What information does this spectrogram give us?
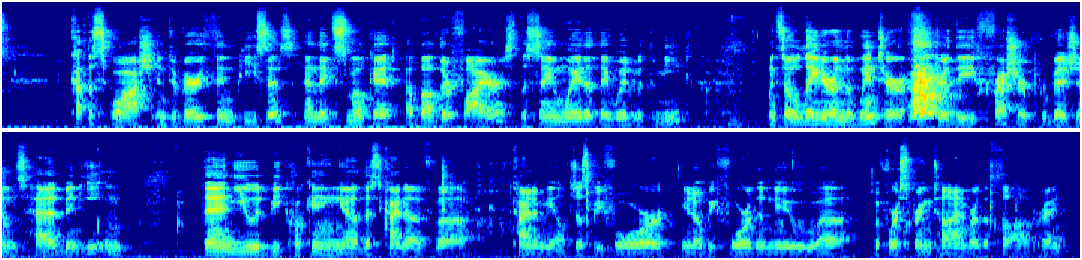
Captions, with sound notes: cut a squash into very thin pieces, and they would smoke it above their fires the same way that they would with the meat. And so, later in the winter after the fresher *dog barks* provisions had been eaten, then you would be cooking this kind of kind of meal, just before - you know before - the new before Springtime or the thaw, right?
